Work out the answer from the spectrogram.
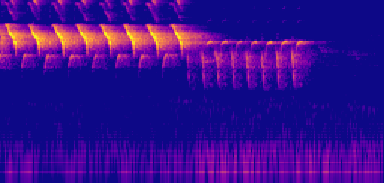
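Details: Domestic canary song for canary training, a quick run of bright high chirps dropping into a faster, lower rolling trill that fades out.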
